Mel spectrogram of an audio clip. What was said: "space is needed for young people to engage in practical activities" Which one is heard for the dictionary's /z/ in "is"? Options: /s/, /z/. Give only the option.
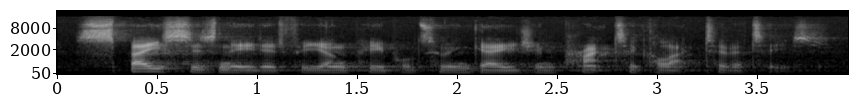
/z/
